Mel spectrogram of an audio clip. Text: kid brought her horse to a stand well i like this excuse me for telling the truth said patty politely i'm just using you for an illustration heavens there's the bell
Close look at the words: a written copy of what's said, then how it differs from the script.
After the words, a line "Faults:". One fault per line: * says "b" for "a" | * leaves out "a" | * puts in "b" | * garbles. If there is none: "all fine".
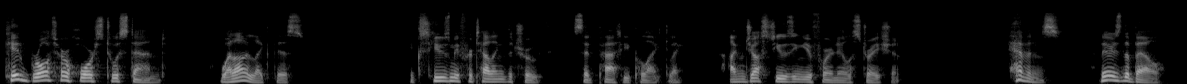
kid brought her horse to a stand well i like this excuse me for telling the truth said patty politely i'm just using you for an illustration heavens there's the bell
Faults:
all fine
